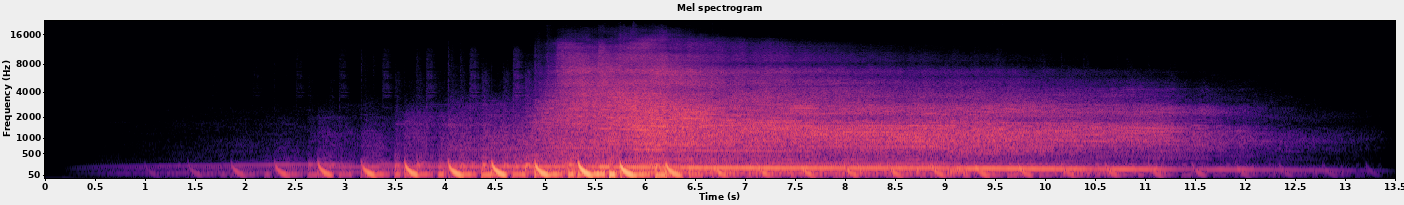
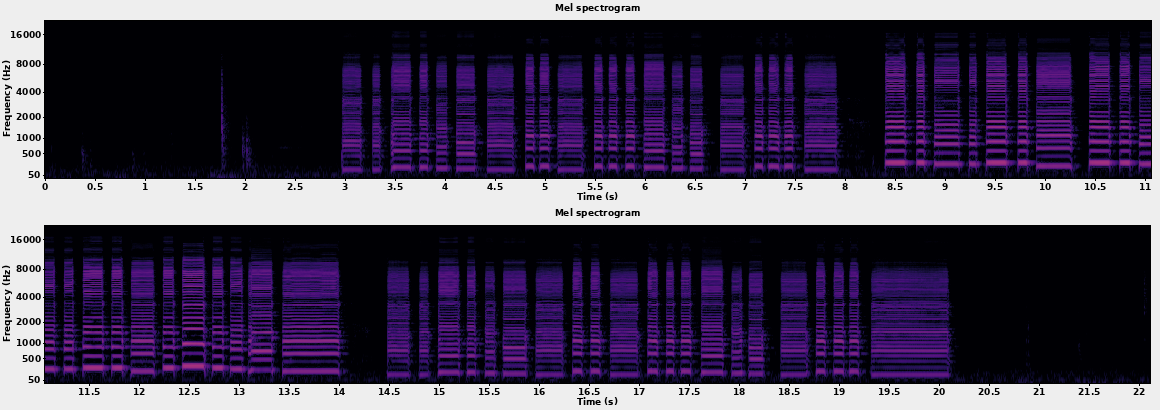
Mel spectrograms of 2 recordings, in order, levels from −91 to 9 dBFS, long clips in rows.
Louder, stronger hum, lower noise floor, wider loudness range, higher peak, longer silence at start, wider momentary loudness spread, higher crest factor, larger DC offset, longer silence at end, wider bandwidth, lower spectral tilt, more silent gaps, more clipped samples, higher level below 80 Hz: first, -20 LUFS vs -49 LUFS; neither; second, -73 dBFS vs -82 dBFS; first, 15 LU vs 8 LU; first, -2 dBFS vs -30 dBFS; first, 1.9 s vs 1.75 s; first, 19 LU vs 9 LU; about the same, 18 dB vs 20 dB; neither; second, 1.45 s vs 1.95 s; second, 14.5 kHz vs over 20 kHz; first, -5.5 dB/octave vs -1.5 dB/octave; neither; neither; first, -26 dBFS vs -88 dBFS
